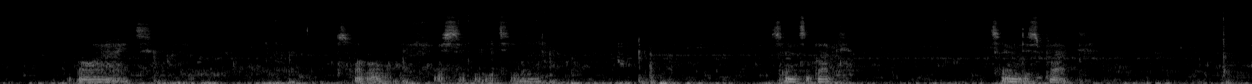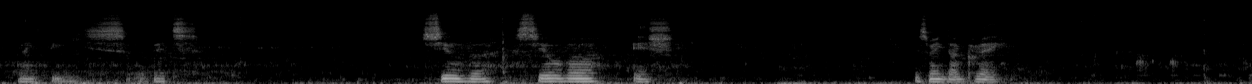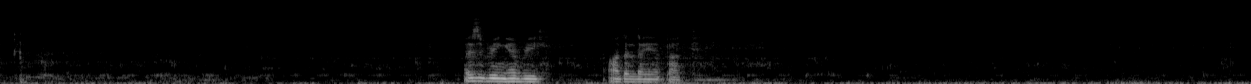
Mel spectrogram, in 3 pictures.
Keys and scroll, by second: 7.6 ctrl+shift+Down, 24.9 v.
